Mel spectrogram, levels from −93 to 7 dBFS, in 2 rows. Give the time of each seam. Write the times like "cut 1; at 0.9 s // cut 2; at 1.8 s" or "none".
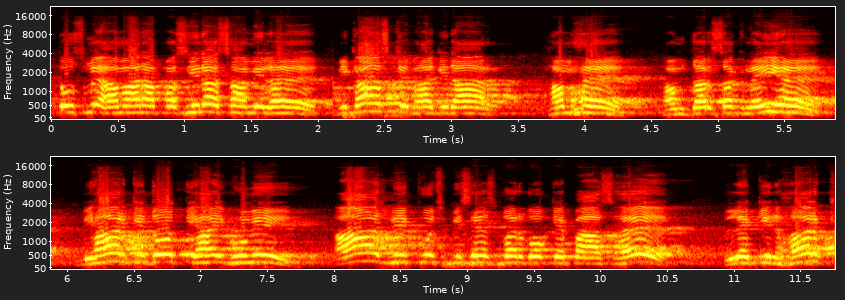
cut 1; at 2.1 s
